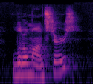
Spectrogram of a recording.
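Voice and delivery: ordinary talk, nothing marked

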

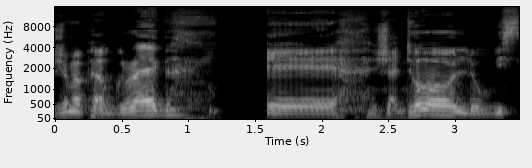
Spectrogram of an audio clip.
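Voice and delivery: French with passable accent. Asked by a co-host to say a sentence in French, saying a line in French. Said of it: "not as bad as you think in terms of the accent".

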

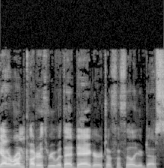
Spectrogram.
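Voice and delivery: plain

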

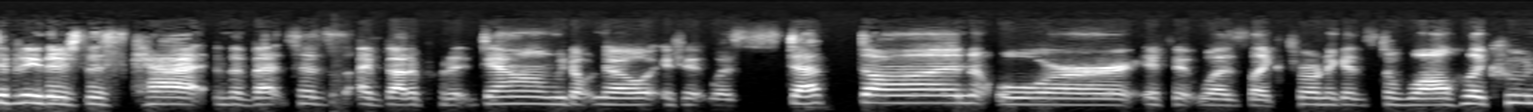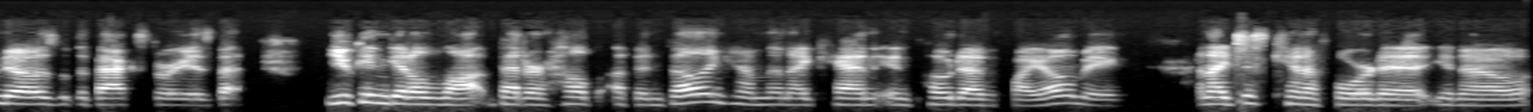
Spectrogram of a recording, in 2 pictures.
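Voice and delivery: ordinary talk, nothing marked

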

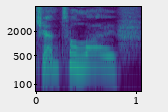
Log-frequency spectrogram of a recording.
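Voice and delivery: very high, hushed, soft little voice. Trying out alternative names for a kind of life, in a high-pitched voice. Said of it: "Why you have a high pitch in your voice?".

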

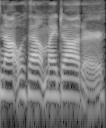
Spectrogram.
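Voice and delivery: ordinary talk

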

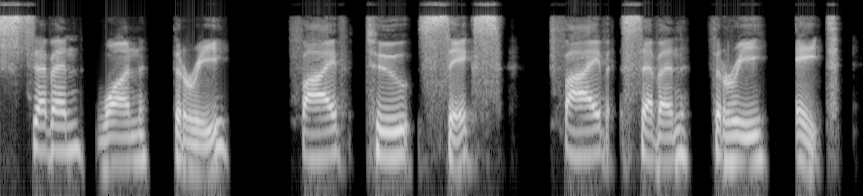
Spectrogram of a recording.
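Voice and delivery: deliberately slow pace. Repeating the pledge phone number for a fund drive, slowly. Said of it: "I'm going to repeat it slow".

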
